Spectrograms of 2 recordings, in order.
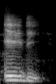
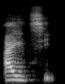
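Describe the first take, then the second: First: Eighty for Haiti, AY-dee; English pronunciation. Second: Haiti as ah-ee-tee, silent H; local pronunciation. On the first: Showing how they don't say it, English pronunciation. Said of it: "not eighty". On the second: Correcting how they say it in Haiti, local pronunciation. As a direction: say Haiti the French way, three syllables. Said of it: "that's not how they say it". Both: Shown as a demonstration.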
